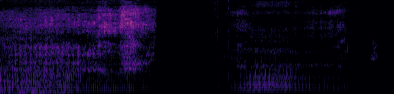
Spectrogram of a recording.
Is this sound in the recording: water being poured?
no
